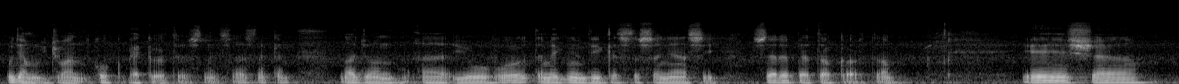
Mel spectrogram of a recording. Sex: male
